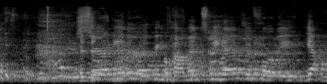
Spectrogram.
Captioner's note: laughs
